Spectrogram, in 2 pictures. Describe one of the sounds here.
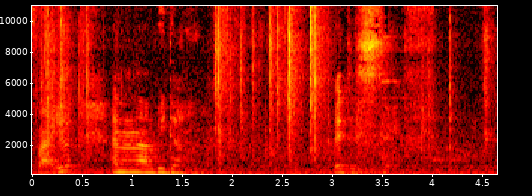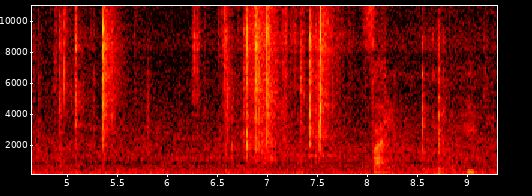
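Paper crinkles and rustles in hands.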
